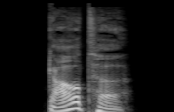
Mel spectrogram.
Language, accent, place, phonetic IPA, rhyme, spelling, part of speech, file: German, Germany, Berlin, [ˈɡaːɐ̯tə], -aːɐ̯tə, garte, verb, De-garte.ogg
- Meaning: inflection of garen: 1. first/third-person singular preterite 2. first/third-person singular subjunctive II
